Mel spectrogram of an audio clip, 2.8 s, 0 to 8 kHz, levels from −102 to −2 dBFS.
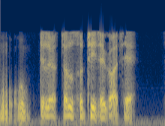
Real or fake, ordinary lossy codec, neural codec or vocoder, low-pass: fake; AAC, 16 kbps; autoencoder, 22.05 kHz, a latent of 192 numbers a frame, VITS, trained on many speakers; 7.2 kHz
